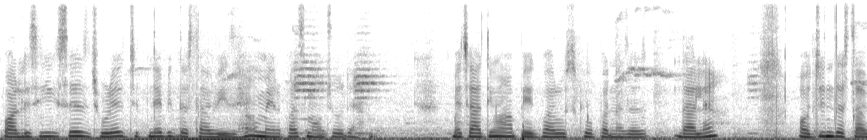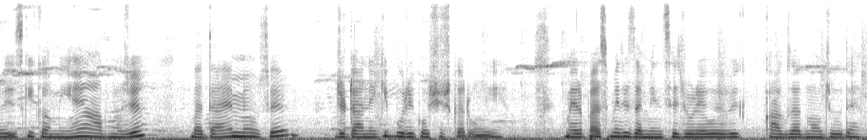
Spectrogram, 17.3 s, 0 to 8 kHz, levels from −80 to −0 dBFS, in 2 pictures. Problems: constant background noise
